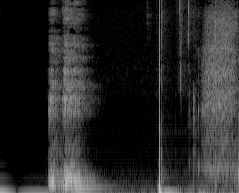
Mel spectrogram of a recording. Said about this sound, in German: Sorry, ich muss mich mal kurz räuspern.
